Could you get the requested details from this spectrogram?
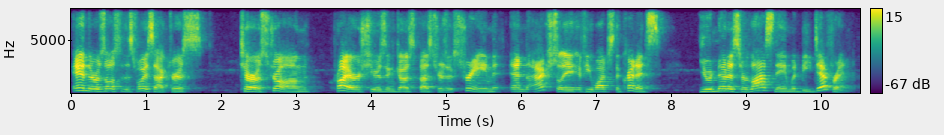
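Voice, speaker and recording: A man co-hosting a casual cartoon podcast, with a voice pitched a little high. He shares trivia in a chatty, loose way, filling his sentences with "like" and "you know". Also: normal speed, bright, forceful tone. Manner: chatty, gives facts with many likes. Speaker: podcast co-host.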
